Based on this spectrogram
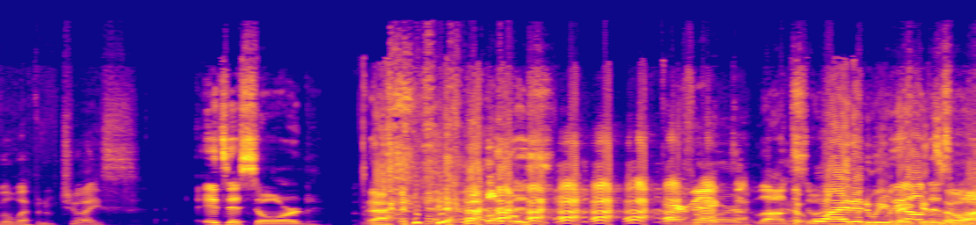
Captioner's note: bursts out laughing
